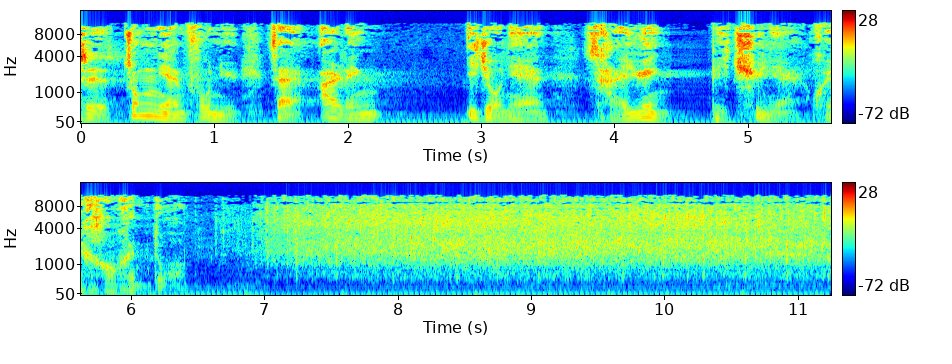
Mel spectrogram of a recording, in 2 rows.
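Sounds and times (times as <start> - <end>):
speech: 0.0 - 2.3, 2.9 - 6.5
crowd applause: 6.9 - 11.2.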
